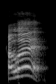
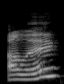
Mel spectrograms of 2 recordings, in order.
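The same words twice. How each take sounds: First: The word is said forcefully, with more feeling. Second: The word is said flatly, with little feeling.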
